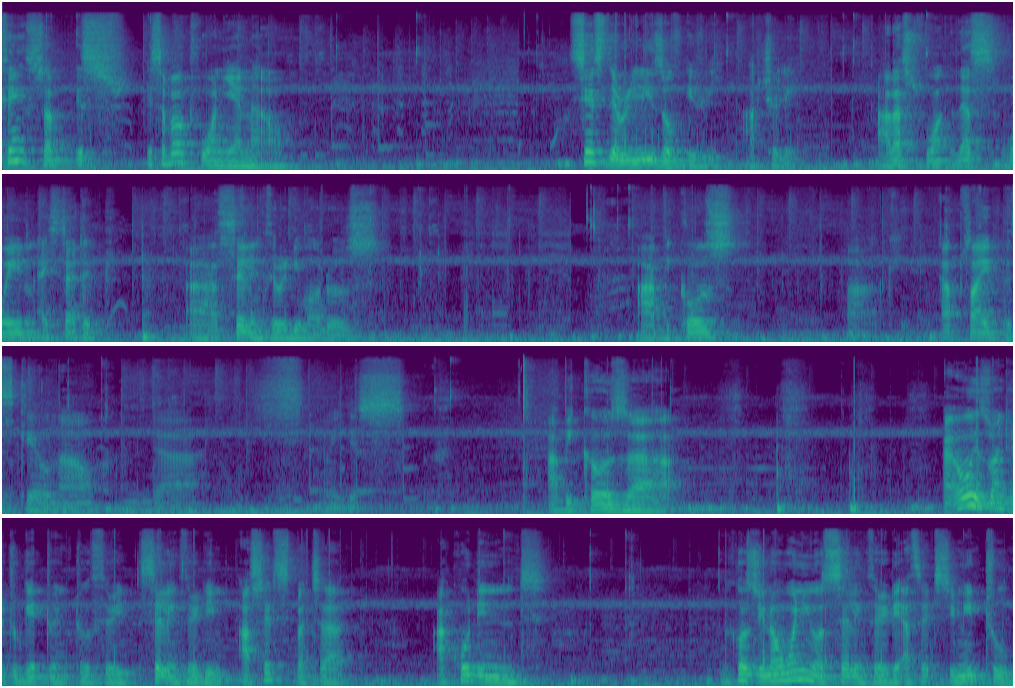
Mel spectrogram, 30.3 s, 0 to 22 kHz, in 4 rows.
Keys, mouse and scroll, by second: 0.1 scroll, 2.5 click, 3.3 Tab, 3.7 Tab, 6.3-7.9 drag, 9.2 ctrl+shift+b, 10.4 Tab, 10.9 ctrl+a, 13.0 scroll down 1, 14.1 scroll down 3, 16.1 scroll down 6, 16.9-17.3 scroll up 3, 18.4-19.9 drag, 20.2-23.2 shift+drag, 25.6 scroll up 5.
